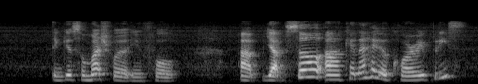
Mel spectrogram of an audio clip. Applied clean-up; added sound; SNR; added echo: none; none; none; none.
